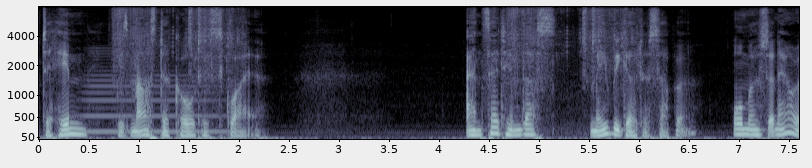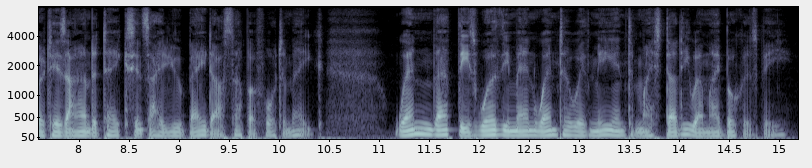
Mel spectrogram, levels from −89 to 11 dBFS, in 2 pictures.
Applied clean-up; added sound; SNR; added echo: none; Walk, footsteps + Wind instrument, woodwind instrument; 16 dB; none.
